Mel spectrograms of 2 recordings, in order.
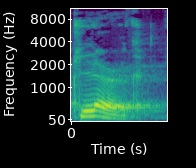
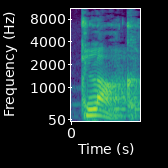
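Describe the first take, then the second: First: "clerk" as "clurk" with r-colored vowel; American pronunciation. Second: Clerk said as "clahk", written "clock"; British pronunciation. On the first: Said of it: "clerk in American English". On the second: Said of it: "in British English". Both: Shown as a demonstration.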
